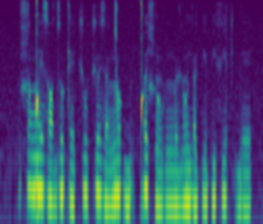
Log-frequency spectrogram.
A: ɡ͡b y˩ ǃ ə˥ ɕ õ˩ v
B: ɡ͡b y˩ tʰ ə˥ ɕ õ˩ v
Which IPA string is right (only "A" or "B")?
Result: A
